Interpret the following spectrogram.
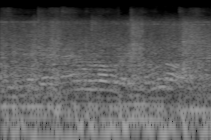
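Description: Untranscribed voices talking over the steady low rumble of a roller coaster train rolling out of the station.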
